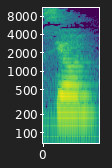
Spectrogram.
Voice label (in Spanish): "xion", Silabas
